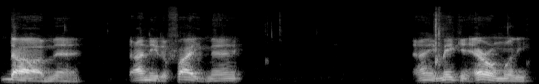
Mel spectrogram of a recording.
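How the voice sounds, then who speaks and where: A man hosts a casual sports live stream, reading super chats and telling stories in an animated way. His voice sits a little low but sounds bright and forceful. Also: unhurried, slight background noise. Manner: animated storytelling, reads super chats, laughs often. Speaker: sports channel host.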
